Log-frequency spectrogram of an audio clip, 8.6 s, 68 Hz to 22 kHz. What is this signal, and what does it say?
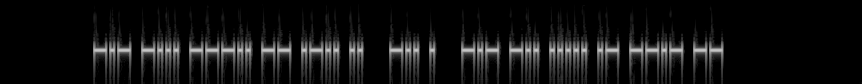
Morse code, heard as a keyed tone, about 30 wpm, 700 Hz. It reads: KB8MLI DE KD5AQM
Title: USA Callsign DE Callsign 30wpm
